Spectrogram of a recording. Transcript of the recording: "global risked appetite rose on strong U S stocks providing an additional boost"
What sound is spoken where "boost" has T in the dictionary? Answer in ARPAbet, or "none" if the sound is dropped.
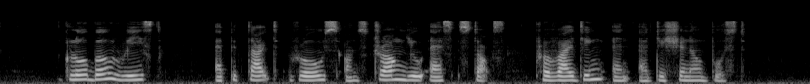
T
